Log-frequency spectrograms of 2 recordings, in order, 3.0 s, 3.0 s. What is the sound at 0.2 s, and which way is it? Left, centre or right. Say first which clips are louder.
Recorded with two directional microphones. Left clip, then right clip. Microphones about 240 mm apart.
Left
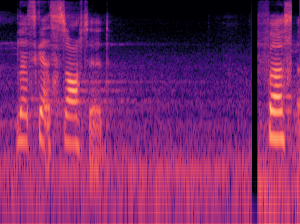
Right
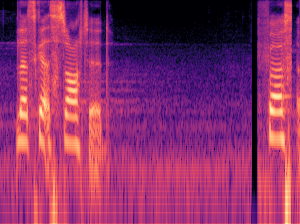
Speech: right 15 dB; right.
